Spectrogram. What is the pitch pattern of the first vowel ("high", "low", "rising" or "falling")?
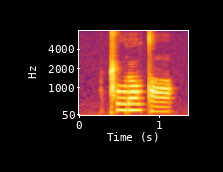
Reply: high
